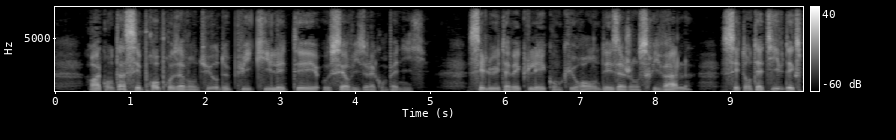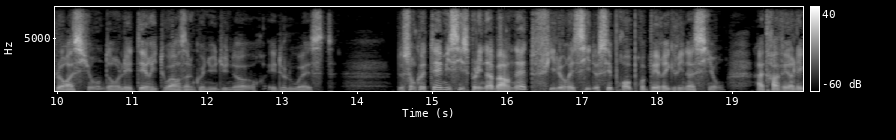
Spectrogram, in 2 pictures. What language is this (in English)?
French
